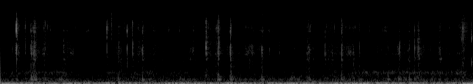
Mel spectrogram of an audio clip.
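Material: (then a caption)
Acrylic plastic. Rows of small plastic acrylic rhinestone sticker strips on fabric are scratched with fingernails. This makes a steady run of dry, bright, crinkly scratches and quick ticks over a low rumble.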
